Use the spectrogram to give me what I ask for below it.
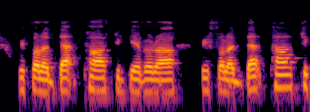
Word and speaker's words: Gevurah: This circle is pronounced Gevurah, but is spelled G-E-B-U-R-A-H. But a B in the middle of the word is pronounced V. So it's Gevurah, Gevurah.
